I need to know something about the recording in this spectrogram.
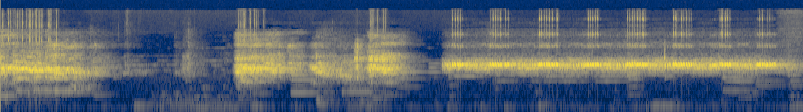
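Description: Cricket-like chirring, a steady high tone with a faint rapid pulse, setting in about halfway through after a few short noisy bursts.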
